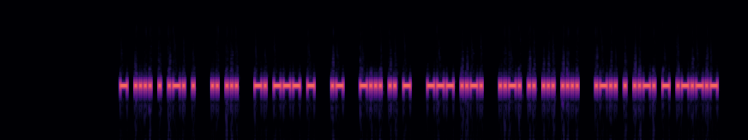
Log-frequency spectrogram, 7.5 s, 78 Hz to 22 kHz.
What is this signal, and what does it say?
Morse code, heard as a keyed tone, about 52 wpm, 700 Hz. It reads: THERE IS NOT A BIT OF FISH LEFT.
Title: Sentences from Top 1000 Words - Review Part 1 - 50wpm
